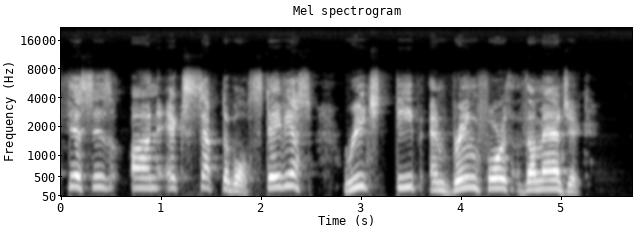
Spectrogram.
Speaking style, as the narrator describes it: shouted Terra

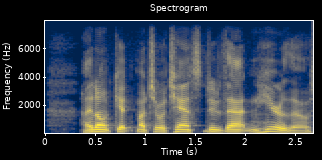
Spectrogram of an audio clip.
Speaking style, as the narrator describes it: sighed Safe

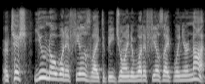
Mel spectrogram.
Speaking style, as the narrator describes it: Stavin shouted

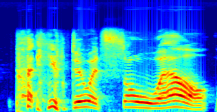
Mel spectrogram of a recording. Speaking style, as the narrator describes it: laughed Stavius

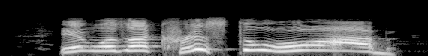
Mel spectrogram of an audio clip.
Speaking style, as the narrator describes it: yelled Uriel with frustration

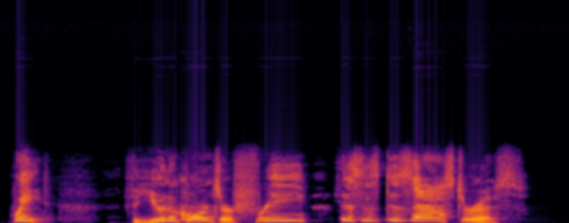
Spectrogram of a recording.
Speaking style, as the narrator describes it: Mills exclaimed

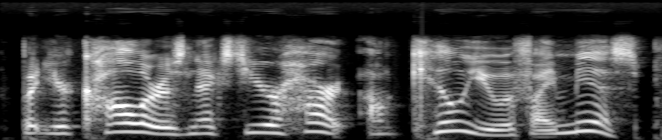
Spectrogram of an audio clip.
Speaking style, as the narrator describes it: pleaded Stavius

